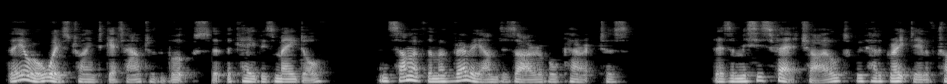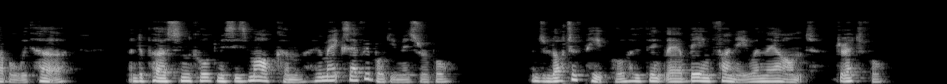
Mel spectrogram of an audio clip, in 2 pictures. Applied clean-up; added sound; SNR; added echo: none; none; none; none.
